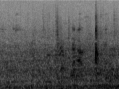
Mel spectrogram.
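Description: A dog barking in a few short bursts, the sharpest one near the end, over a low murmur of background chatter.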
